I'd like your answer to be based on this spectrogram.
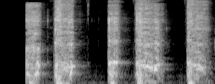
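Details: Simulated cough acted for a comedy skit about catching a cough in winter: five short, harsh cough bursts in quick succession.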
